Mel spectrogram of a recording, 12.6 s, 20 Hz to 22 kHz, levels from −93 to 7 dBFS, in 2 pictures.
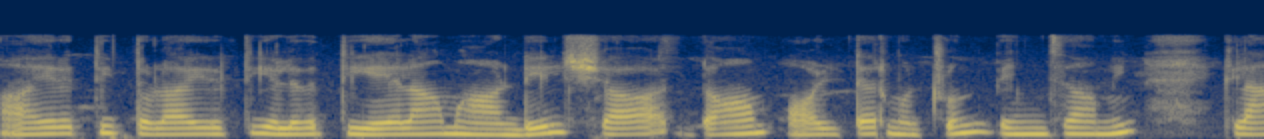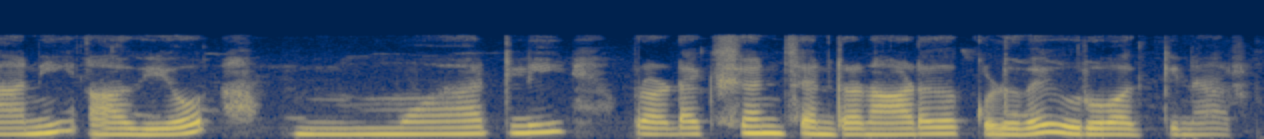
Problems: none marked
